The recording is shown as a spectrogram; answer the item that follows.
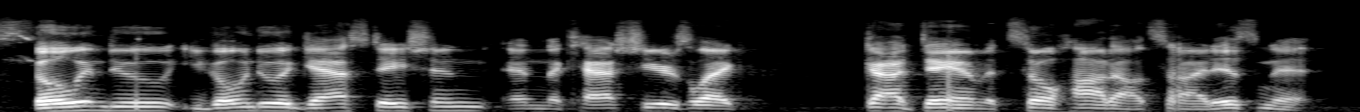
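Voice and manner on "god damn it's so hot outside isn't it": mock gloomy, negative griping tone. Retelling what a gas station cashier said about the heat: imitating a negative complaint. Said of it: "why do you have to say it with such negativity".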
